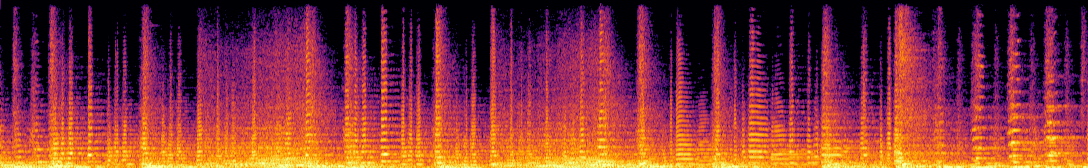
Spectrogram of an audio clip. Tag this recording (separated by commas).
playing bugle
